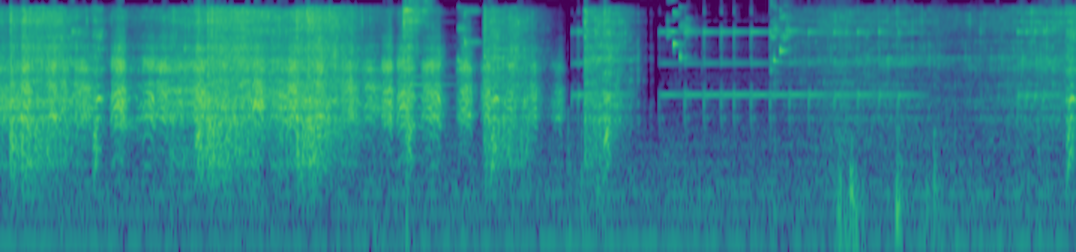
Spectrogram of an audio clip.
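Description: Video game music and sound effects play from small phone speakers.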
